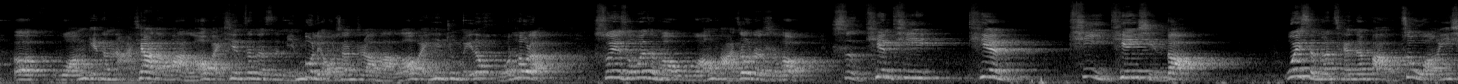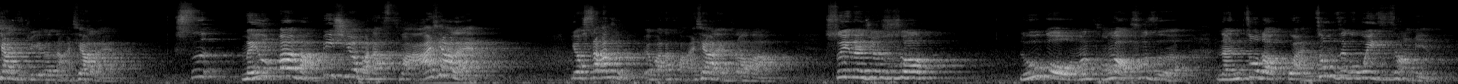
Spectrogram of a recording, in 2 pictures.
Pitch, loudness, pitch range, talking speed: 290 Hz, -26 LUFS, 250-320 Hz, 240 characters per minute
